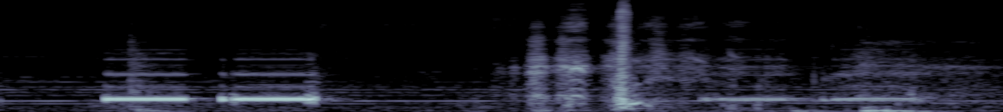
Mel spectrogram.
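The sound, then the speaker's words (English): A telephone line tone sounds in two loud, steady bursts as a call is placed to a friend's father, followed by clicks and rustling handset noise, then a fainter, longer tone. No one speaks. “I want to call Mark's dad, tell him I've got finals fever.”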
